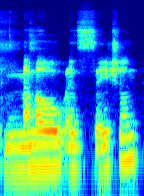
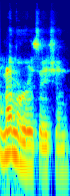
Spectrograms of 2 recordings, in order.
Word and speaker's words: memoization: term to consider um I think it's like memoization not memorization memo exactly yeah crossword but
